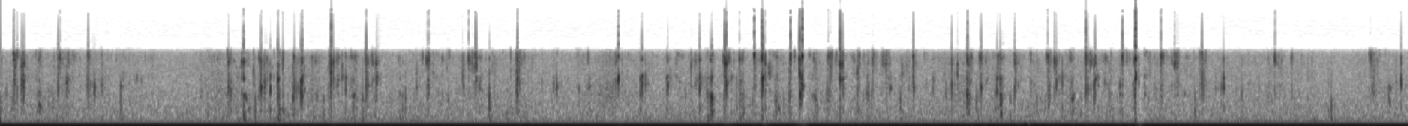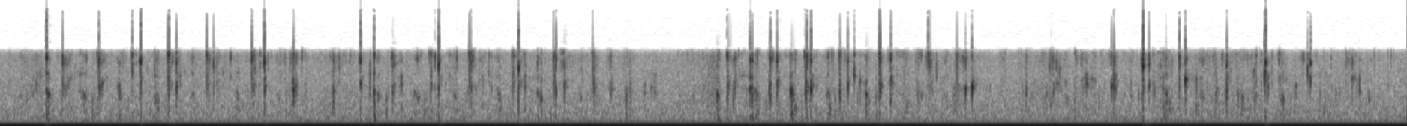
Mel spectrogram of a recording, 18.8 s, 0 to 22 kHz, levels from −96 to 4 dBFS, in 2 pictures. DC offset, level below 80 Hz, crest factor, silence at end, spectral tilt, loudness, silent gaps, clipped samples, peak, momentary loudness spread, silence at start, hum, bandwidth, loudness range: 20%; -40 dBFS; 26 dB; 0 s; -2 dB/octave; -22 LUFS; none; under 0.1%; 0 dBFS; 13 LU; 0 s; none; 16.5 kHz; 3 LU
